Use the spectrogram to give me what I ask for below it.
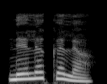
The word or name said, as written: ನಿಲಗಾಲ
